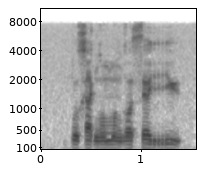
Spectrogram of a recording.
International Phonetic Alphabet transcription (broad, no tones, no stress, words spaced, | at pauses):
poxaɡɔ̃mɔ̃ ɡɔθə rʲɨ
